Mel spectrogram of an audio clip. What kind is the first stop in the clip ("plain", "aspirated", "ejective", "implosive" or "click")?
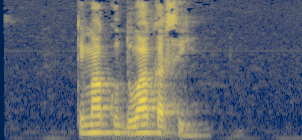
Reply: plain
